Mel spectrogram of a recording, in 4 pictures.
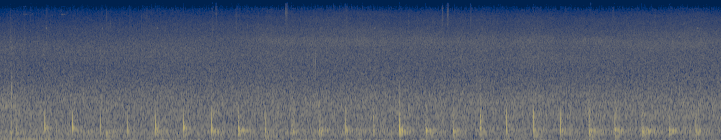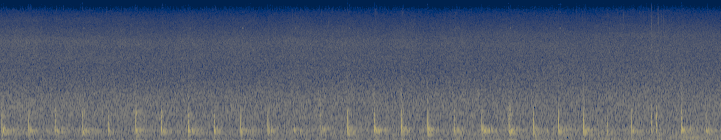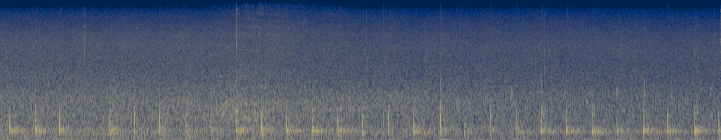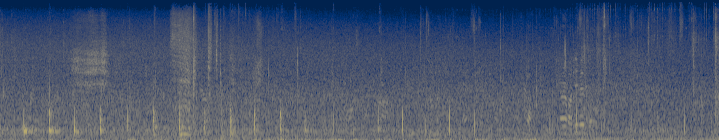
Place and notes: pedestrian bridge, river Mura, Graz - green boots on the pedestrian bridge across the river Mura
